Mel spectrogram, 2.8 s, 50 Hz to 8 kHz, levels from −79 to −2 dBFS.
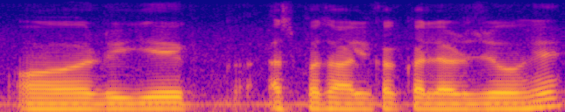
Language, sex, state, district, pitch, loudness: Hindi, male, Bihar, Saharsa, 110 Hz, -16 LUFS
